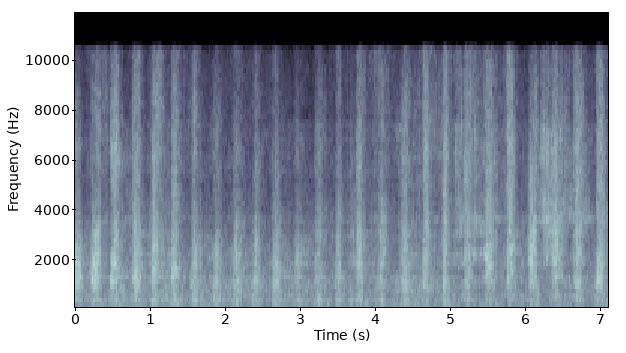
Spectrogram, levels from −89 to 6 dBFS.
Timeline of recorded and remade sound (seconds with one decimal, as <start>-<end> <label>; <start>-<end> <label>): 0.0-1.8 remade; 1.8-2.6 recorded; 2.6-4.3 remade; 4.3-4.9 recorded; 4.9-7.1 remade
